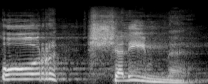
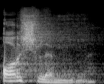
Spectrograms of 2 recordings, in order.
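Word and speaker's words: אורשלם: In Aramaic, the proper pronunciation of the word is Ur-Shalim. Ur-Shalim. And we abbreviate it and we call it Orshlim.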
